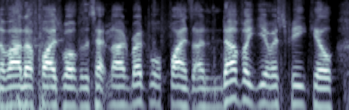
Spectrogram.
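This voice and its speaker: Amid noticeable background noise, a man with a British accent talks at a fairly quick pace and a fairly high pitch. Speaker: esports commentator. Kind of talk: live commentary. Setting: online stream. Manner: fast.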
